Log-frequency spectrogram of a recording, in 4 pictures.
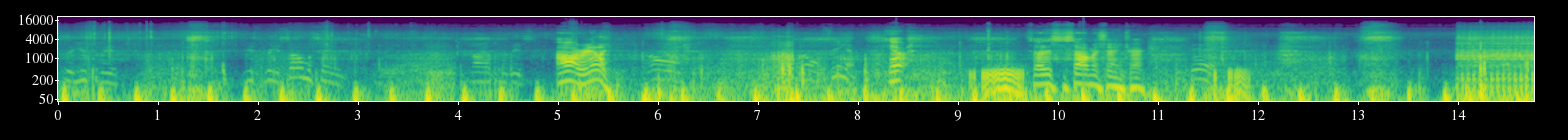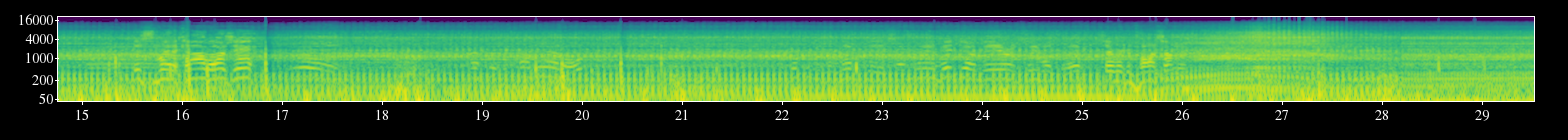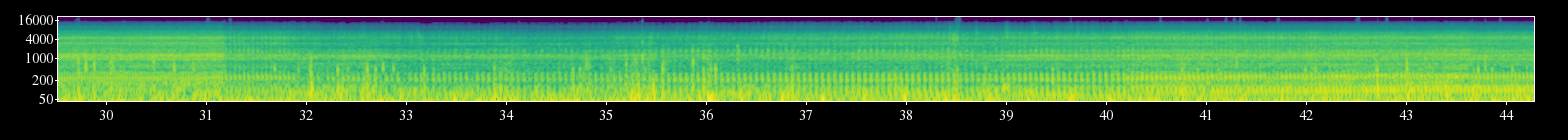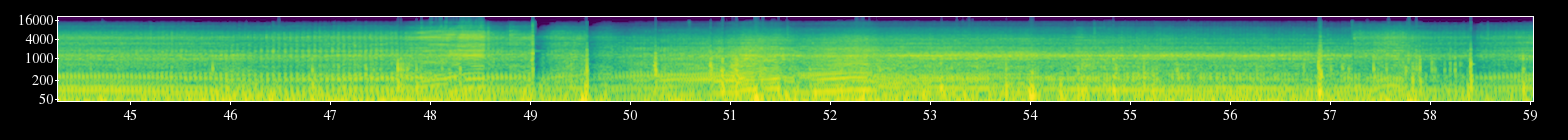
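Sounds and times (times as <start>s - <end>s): dirt bike engine revving: 13.9s - 59.0s.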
